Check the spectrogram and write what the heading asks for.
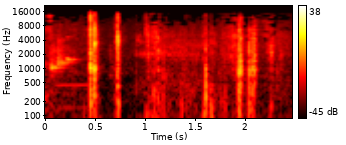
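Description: A few sharp knocks and clicks, four in two seconds, from a camera being moved about and a dresser drawer of toiletries being handled.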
